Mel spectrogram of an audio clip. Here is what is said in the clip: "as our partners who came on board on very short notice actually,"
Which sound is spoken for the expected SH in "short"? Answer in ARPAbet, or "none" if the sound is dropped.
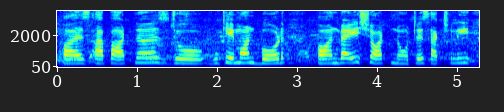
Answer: SH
